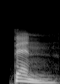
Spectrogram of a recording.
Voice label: "pen", dutch

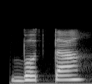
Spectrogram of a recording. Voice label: "shoe", czech

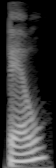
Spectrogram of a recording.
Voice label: "foot", catalan

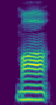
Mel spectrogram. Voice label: mother, cantonese

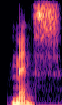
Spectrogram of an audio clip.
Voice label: human being, dutch

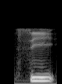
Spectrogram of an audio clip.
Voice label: silk, cantonese

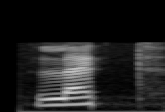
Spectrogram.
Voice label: "flight", czech

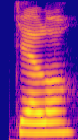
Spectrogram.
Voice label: "body", czech

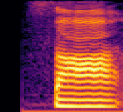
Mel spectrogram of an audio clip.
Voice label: sand, cantonese

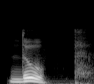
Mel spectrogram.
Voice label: "christening", swedish

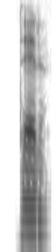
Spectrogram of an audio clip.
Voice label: to have, galician

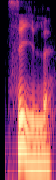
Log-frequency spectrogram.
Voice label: "strainer", swedish

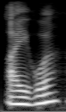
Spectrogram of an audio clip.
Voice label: "water", catalan

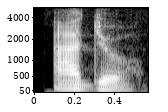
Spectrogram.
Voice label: garlic, galician

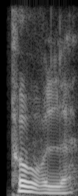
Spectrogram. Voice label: "pole", swedish

